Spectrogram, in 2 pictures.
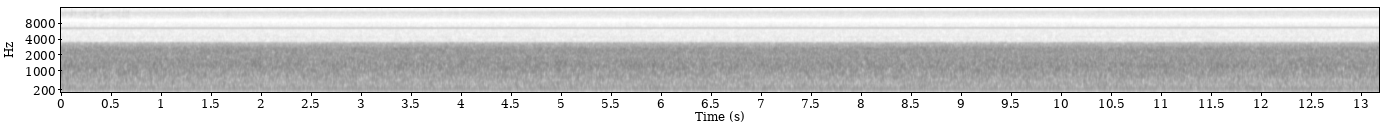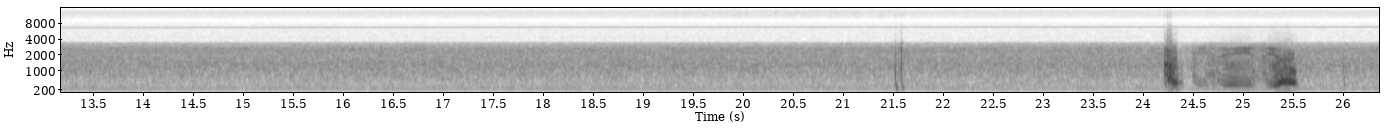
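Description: Steady hiss of an open radio communications channel with a low hum under it, broken by a single click about 21 seconds in and a brief burst of garbled radio voice near the end.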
